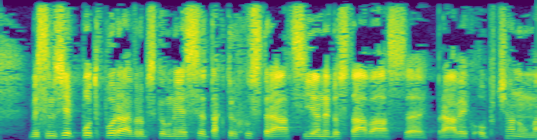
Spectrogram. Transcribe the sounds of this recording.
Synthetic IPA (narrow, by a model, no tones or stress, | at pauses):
mɪslimsɪʒɛpo̞t̪po̞ɾaɛvɾo̞pskɛːunɪjɛsɛt̪akt̪ɾo̞xust̪ɾaːt͡siːanɛdo̞st̪aːvaːsɛpɾa̰ːvjɛkʔopt͡ʃanuːm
